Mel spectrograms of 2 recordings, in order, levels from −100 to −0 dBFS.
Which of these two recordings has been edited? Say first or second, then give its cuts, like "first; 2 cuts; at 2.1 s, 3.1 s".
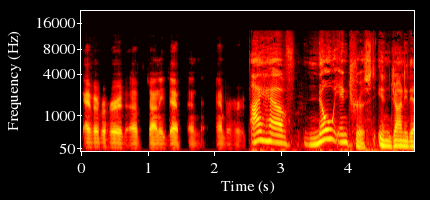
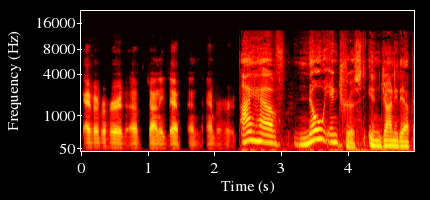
second; 1 cut; at 1.8 s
